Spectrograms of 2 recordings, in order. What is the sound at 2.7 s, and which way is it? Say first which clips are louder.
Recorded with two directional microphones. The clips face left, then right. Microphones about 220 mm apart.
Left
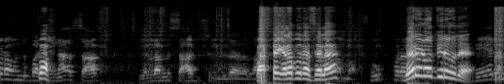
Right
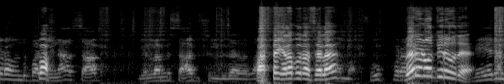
Speech: left 5 dB; 15° left (ahead or behind).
